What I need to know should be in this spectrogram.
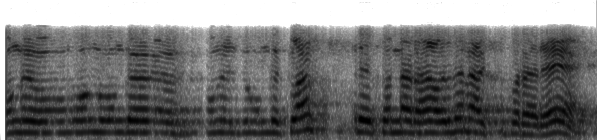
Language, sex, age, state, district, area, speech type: Tamil, male, 45-60, Tamil Nadu, Cuddalore, urban, conversation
